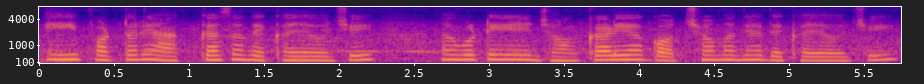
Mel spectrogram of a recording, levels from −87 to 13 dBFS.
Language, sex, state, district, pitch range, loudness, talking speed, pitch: Odia, female, Odisha, Khordha, 210-245 Hz, -18 LUFS, 125 wpm, 235 Hz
